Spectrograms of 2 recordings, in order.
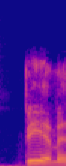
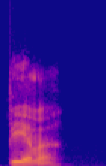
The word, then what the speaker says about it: Bielema: Brett Bielema. Bielema is how you say his name. – Bielema? I'm sorry. – Bielema.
